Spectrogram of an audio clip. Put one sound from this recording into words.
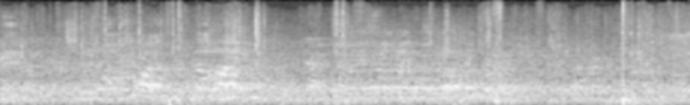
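Sneakers squeak on the court floor.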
